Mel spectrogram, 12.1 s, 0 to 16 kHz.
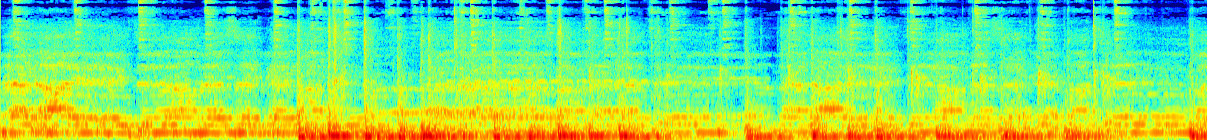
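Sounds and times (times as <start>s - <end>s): men chanting a hymn: 0.0s - 12.0s.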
